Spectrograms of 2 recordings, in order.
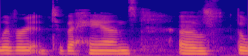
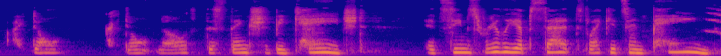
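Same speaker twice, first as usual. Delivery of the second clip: soft whisper, very close to the ear; 3 semitones higher, 4 dB quieter than usual. A game narrator voicing Hachiro, who whispers in a player's ear: Hachiro whispering. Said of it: "whispers in your ear and says".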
